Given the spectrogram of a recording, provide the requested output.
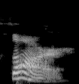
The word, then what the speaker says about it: czar: C is for a czar. Say it like a Z, like the C is silent, but it starts with C.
